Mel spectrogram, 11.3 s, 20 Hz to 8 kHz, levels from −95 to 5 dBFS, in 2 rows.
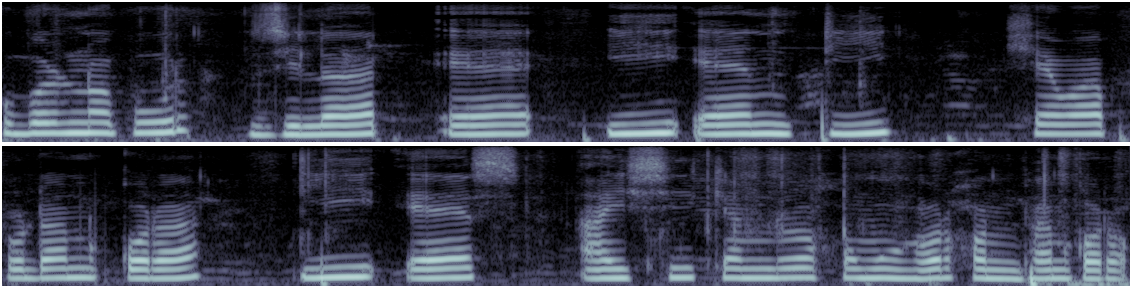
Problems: continuous background conversations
